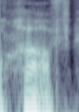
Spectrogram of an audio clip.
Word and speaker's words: Hough: By the way, it's spelt Hugh, but he says it Hough. – Yeah, my name is David L. Hough, which is H-O-U-G-H, but it's pronounced Hough.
